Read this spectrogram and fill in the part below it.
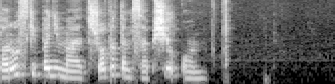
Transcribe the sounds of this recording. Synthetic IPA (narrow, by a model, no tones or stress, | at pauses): pɐɾuskʲɪpənʲɪmajʊt̪ʂopət̪əmsɐːpɕilˠo̞n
